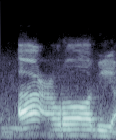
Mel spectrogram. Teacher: عین حروف حلقی میں سے وسط حلق سے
